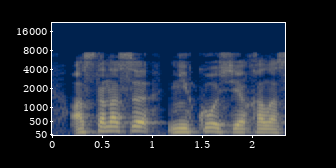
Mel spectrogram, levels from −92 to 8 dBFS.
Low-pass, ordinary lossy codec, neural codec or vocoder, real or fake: 7.2 kHz; none; codec, 16 kHz, 8 kbps, FreqCodec, larger model; fake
